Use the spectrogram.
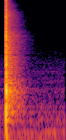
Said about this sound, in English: On the count of three, clap with me. One, two, three.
